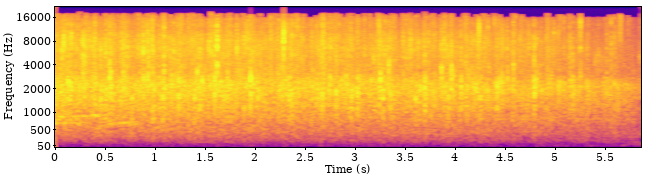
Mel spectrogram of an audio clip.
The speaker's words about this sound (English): Let's give them a special round of applause as well.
